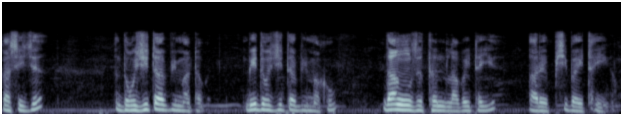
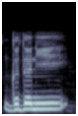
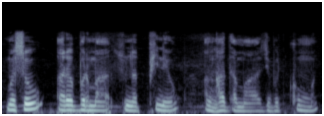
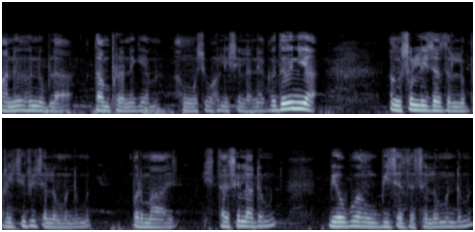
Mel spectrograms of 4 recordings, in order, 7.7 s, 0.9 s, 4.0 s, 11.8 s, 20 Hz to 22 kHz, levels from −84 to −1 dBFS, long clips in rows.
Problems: constant background noise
